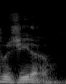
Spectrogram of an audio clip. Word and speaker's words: Wajito: Wait, his name's Wajito. It's Wajito. It's like mojito.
